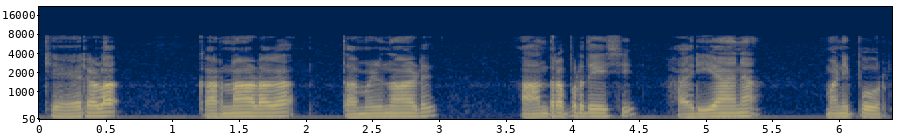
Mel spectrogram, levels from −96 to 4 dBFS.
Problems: none marked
